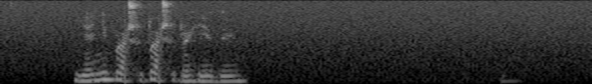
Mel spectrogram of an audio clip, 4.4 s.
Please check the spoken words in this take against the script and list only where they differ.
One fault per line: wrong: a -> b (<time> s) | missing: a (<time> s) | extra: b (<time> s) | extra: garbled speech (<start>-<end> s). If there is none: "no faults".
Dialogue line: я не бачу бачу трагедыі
no faults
